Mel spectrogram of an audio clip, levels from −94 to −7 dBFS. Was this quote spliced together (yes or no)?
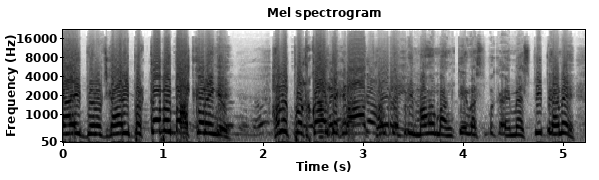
yes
